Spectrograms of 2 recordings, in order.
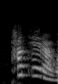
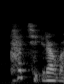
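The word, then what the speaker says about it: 太刀: 짧은 칼을 일반적으로 지칭하고 타테라고 하는 것은 아주 크고 긴 칼을 타치라고 합니다. 아, 타테 아니고 타치입니다. 타치. 현대는 타치라고 읽어요. 근데 이것이 아마 그 고대에는 타테로도 읽었던 것 같아요.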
